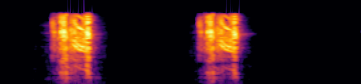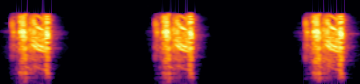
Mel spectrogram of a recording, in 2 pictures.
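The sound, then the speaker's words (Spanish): Five camera shutter clicks from a full-spectrum camera as photos are taken at the Hotel Eden, each a crisp mechanical snap, evenly spaced about a second and a half apart with silence between. “Ahora nosotros vamos a sacar varias fotos con esta movilización energética del discurso de Adolf Hitler, pero con la cámara de espectro completo.”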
